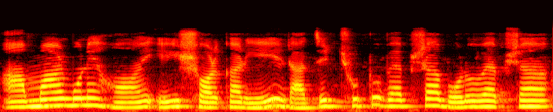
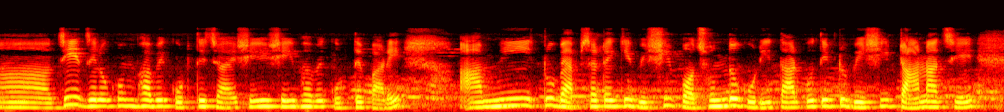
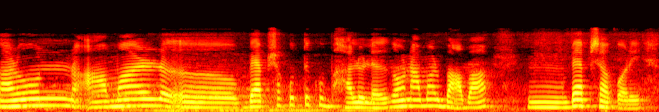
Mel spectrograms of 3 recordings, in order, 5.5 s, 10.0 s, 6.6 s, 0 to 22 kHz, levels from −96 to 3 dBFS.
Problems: constant background noise, continuous background conversations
